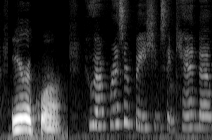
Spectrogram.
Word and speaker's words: Iroquois: that make up the Iroquois Confederation, sorry, I definitely mispronounced that, Iroquois, who have reservations in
